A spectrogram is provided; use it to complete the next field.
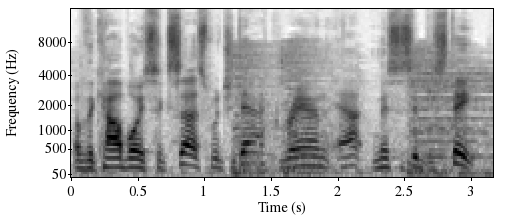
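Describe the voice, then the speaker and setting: Music plays in the background as a man talks at a fairly quick pace. His pitch is fairly high, with ordinary variation. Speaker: sports anchor and reporter. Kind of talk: sports news anchor read.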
